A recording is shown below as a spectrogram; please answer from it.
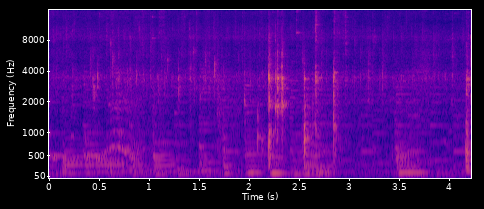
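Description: Hot oil sizzling in a kadai as ground spice powder is tipped in from a steel plate, with a few sharp ticks about halfway through.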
